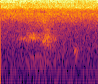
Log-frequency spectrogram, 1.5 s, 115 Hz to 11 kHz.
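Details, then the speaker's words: Wheel off a 2011 Ford Explorer with a flat tire, inflated to find the leak: steady, sharp hiss of escaping air at one spot, confirmed by soap bubbles; puncture leak, repaired with reamer and plug. "see i hear it here it is right there i'll bring you a little closer i don't know if you can hear that but something tells me it's right there"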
